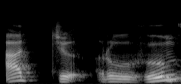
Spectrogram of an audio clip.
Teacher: jim sukun, bacaan kolkolah, huruf kolkolah, dibaca memantul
